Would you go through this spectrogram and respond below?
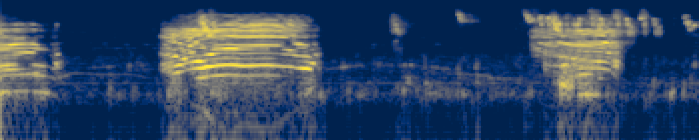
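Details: In the Doñana marshland of Spain, a rutting red deer male roars to claim his territory: three drawn-out, hoarse, resonant bellows, the middle one longest, with brief faint sounds between them.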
